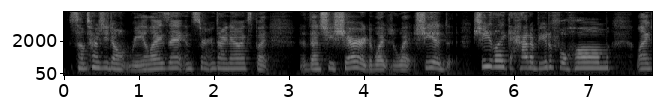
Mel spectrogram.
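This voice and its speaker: Woman in her 40s doing a chatty tarot reading, kinda low voice, lots of ums and likes. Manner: rambling, with frequent fillers and restarts. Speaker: tarot reader. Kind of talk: casual spoken tarot reading.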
